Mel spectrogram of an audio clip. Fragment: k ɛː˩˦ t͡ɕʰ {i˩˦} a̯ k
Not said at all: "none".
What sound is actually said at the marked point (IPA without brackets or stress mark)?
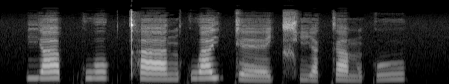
i˩˦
